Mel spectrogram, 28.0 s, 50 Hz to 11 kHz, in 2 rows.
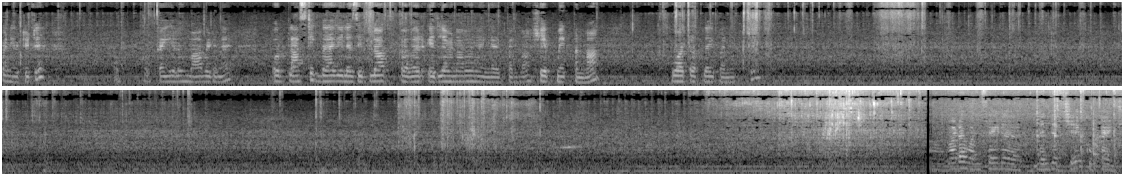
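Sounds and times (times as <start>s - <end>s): motor or fan humming: 0.0s - 28.0s
plastic sheet crinkling: 4.0s - 6.3s, 7.8s - 16.4s, 18.6s - 20.8s.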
